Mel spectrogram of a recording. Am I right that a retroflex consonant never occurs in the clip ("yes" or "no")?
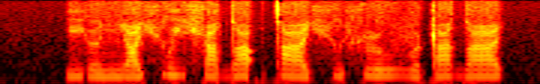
no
